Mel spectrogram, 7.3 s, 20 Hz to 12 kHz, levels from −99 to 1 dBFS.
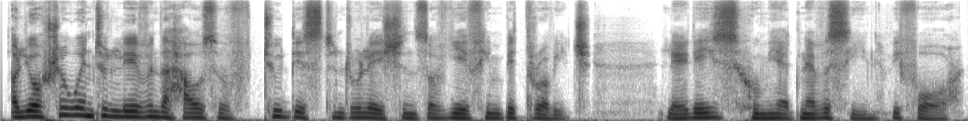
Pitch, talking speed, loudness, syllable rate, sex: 125 Hz, 175 wpm, -19 LUFS, 5.3 syllables/s, male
